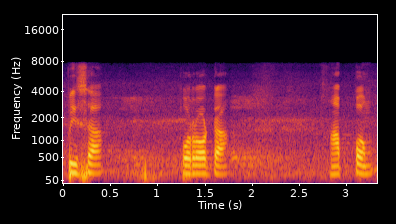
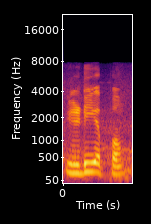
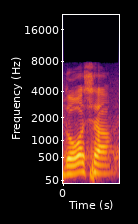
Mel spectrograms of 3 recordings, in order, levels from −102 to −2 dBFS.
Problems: none marked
